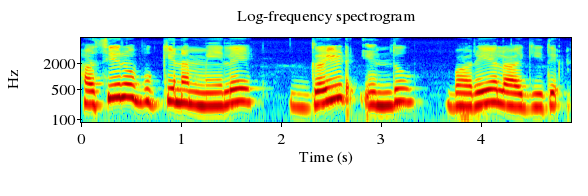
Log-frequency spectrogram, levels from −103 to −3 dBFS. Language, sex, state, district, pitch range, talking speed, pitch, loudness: Kannada, female, Karnataka, Bangalore, 210-260 Hz, 75 wpm, 230 Hz, -13 LUFS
